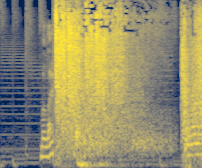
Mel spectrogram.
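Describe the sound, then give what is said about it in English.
A fire breath attack in a video game: a loud, roaring burst of noise about two seconds long, cutting in between stretches of game music. “Landler used fire breath”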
